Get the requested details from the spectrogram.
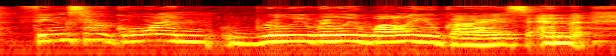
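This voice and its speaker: A woman speaks at a fairly slow pace with lively intonation, and there is noticeable background noise. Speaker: lifestyle vlogger and small business owner. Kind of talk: casual vlog update. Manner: digressive, chatty with fillers.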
